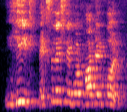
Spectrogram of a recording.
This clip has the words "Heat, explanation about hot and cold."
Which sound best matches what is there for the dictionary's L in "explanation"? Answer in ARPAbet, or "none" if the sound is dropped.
none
